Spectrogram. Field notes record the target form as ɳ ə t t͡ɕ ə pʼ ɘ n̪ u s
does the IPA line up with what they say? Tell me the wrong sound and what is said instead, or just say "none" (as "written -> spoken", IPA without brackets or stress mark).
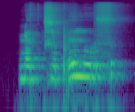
none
